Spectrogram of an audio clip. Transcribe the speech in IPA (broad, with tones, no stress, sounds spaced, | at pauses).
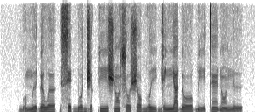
ɡʷ ə˨ m ɨ˦ ɗ ə˧ w ə˧ | s e˦ ɡ͡b o˧ d͡ʒ ə˧ k iː˦ ʃ ɔ̃˦ s o˧ ʃ ɔ˦ ɡʷ iː˦˨ ɡ e˦ ɲ a˦ ɗ oː˨˦ ɓ iː˨ t ɛ̃˦˨ ɗ ɔ̃˧ n ɨ˨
